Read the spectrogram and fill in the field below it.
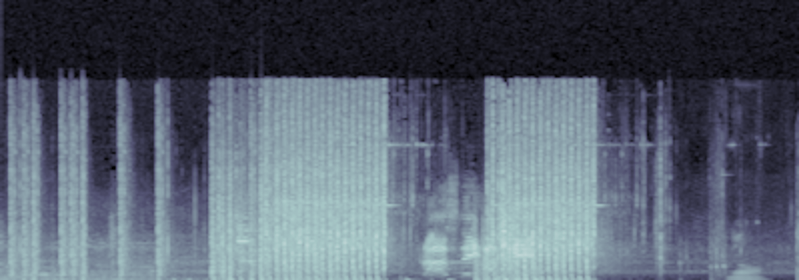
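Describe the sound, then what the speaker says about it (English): Video game gunfire: sharp single shots at first, then long loud automatic bursts in two sustained stretches, with brief game sounds between and a quieter tail at the end; close and dominant. "Oh, I just shot my friend."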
